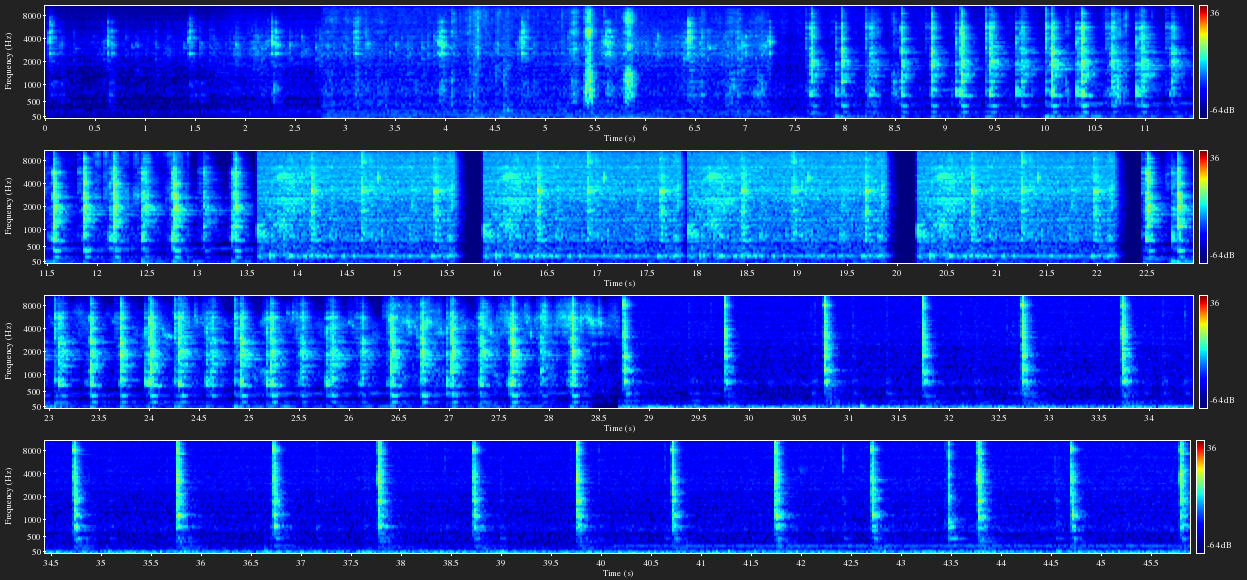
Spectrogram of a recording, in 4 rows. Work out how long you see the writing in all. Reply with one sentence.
The writing can be heard for 10 seconds in total.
